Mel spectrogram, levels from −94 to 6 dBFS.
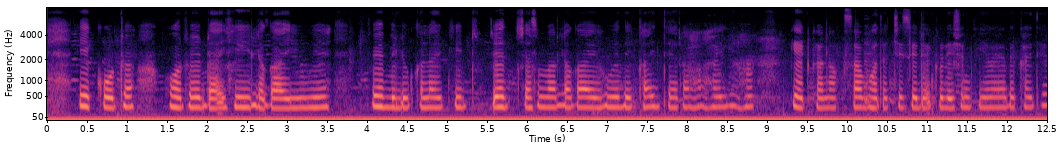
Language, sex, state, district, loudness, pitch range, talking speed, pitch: Hindi, female, Chhattisgarh, Sarguja, -28 LUFS, 235-250 Hz, 160 wpm, 240 Hz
